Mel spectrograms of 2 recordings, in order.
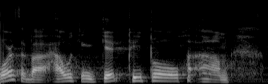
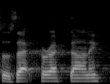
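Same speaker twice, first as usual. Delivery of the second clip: ordinary delivery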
